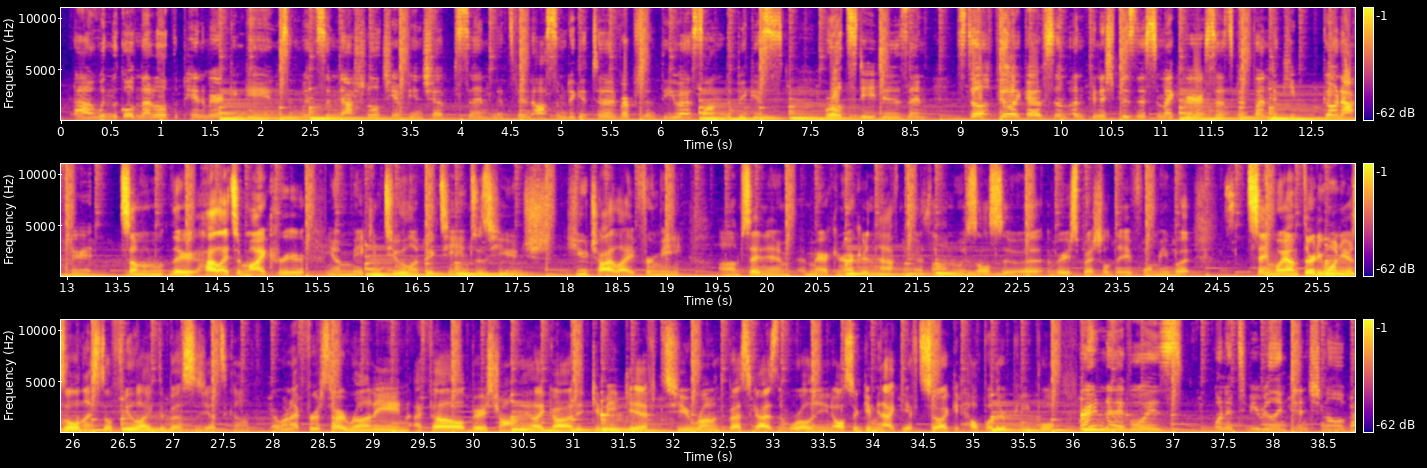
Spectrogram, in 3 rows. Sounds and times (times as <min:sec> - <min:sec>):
Music: 0:00.0 - 0:38.8
Speech: 0:00.2 - 0:24.2, 0:24.8 - 0:38.8.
